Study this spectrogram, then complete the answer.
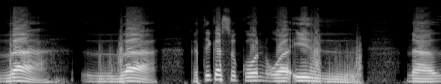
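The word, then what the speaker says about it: ذ: Huruf zal itu makhrajnya kita ulangi ujung lidah kita. Ujung lidah itu bertemu dengan apa? Gigi seri atas. Gigi seri atas. Maka bagaimana pelafalannya? Dza.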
